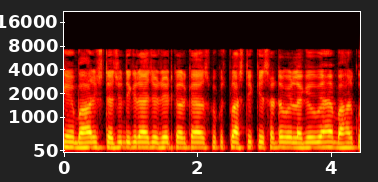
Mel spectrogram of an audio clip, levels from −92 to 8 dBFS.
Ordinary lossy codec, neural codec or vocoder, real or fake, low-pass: MP3, 48 kbps; none; real; 7.2 kHz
